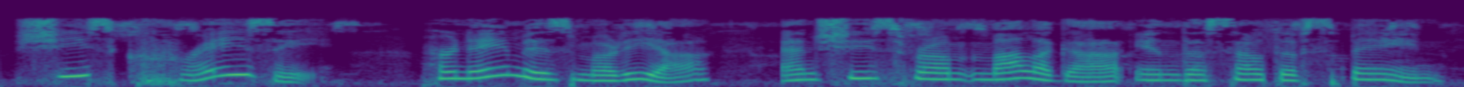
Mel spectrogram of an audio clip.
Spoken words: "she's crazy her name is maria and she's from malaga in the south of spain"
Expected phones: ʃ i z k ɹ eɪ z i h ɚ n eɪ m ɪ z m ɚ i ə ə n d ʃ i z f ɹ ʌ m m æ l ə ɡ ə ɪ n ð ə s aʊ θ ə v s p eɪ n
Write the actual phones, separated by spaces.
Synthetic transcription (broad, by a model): ʃ i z k ɹ eɪ z i h ɚ n eɪ m ɪ z m ɚ i ə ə n ʃ i z f ɹ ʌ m m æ l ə ɡ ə ɪ n ð ə s aʊ θ ə v s p eɪ n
